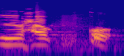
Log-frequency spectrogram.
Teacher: حق قاف کو منہ بھر کے پڑھیں گے اور ڈبل پڑھیں گے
